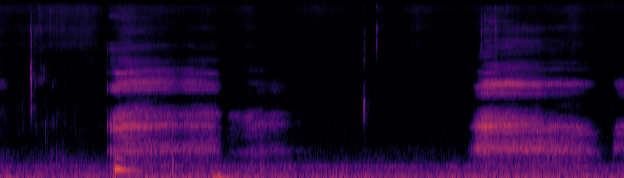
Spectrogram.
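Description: A sleepy person yawns, with a long breathy gasp followed a few seconds later by another drawn-out breathy exhale, against a quiet background with faint rustling and mouth sounds.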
